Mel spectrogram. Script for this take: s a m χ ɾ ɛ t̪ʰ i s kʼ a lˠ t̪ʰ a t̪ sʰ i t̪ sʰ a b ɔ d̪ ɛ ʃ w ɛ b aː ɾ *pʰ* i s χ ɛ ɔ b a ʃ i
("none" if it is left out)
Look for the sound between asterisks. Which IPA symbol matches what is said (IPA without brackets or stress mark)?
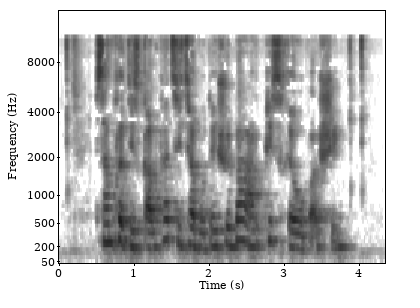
pʰ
